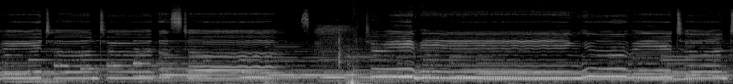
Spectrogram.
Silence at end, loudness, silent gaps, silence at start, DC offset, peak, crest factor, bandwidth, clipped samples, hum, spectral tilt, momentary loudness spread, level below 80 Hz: 0 s; -27 LUFS; none; 0 s; under 0.1%; -12 dBFS; 14 dB; 17 kHz; under 0.1%; none; -5.5 dB/octave; 5 LU; -48 dBFS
